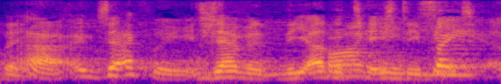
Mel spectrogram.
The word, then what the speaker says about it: Devon: So it's like Devon, like the county.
